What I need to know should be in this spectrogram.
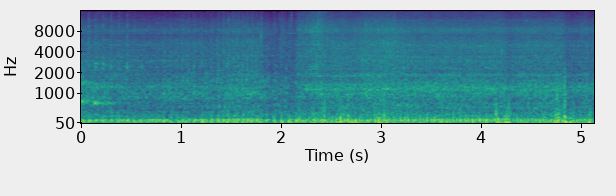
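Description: A motorcycle engine rumbles steadily up close as it rides.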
